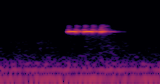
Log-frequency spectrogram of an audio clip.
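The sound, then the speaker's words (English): A landline telephone in an apartment in New York rings once: a short, high electronic trill of three quick pulses, fairly loud, over a low steady hum with no one talking. “It's my dad's apartment has phones in every fucking house.”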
